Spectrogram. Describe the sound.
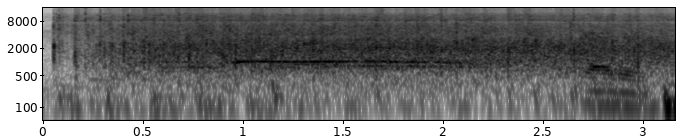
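A crowd breaks into steady, sustained applause, a dense wash of clapping that holds at an even loudness for a few seconds, with faint voices and whoops mixed underneath.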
